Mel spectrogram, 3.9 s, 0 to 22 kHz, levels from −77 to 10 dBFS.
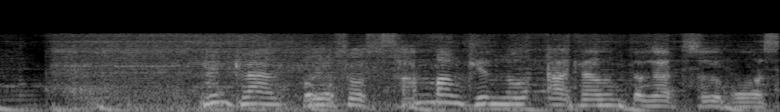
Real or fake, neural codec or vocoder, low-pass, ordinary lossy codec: fake; codec, 32 kHz, 1.9 kbps, SNAC; 7.2 kHz; none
